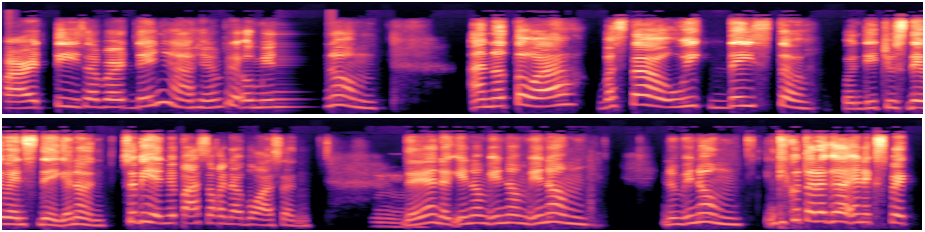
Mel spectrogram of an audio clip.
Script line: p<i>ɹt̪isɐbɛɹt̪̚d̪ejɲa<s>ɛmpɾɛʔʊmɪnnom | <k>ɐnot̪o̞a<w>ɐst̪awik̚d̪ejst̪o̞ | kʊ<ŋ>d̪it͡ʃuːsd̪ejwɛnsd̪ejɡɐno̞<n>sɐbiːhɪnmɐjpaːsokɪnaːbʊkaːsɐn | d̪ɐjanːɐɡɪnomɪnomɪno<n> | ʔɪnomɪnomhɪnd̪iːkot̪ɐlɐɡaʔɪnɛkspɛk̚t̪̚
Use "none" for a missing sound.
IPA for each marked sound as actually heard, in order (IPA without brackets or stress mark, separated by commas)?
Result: a, ʃ, ʔ, b, n, n, m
